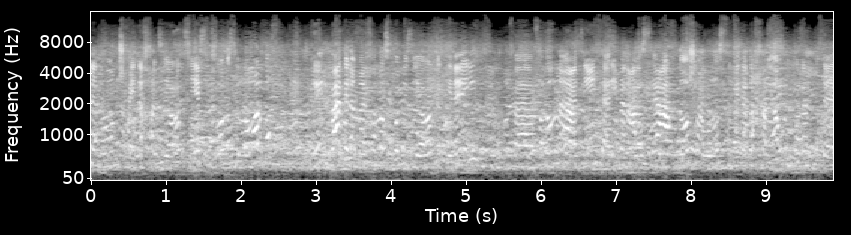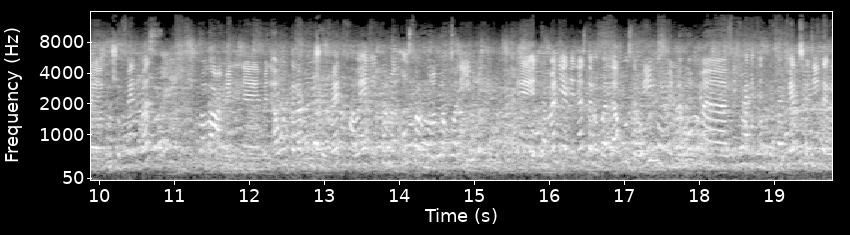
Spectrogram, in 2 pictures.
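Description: Crowd chatter: many people talking over one another at once, a steady jumble of voices.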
